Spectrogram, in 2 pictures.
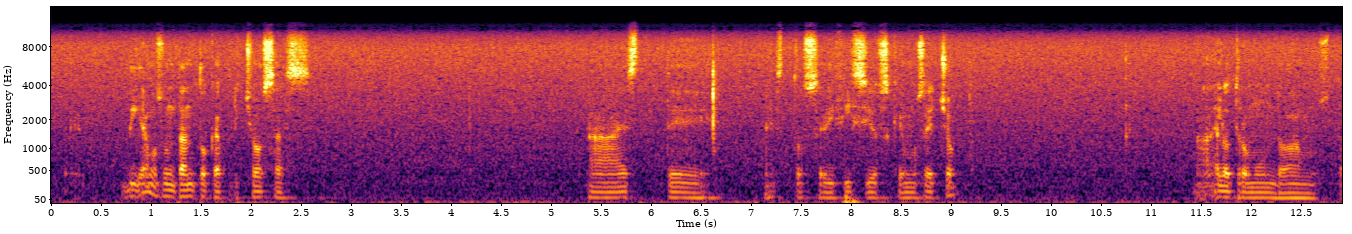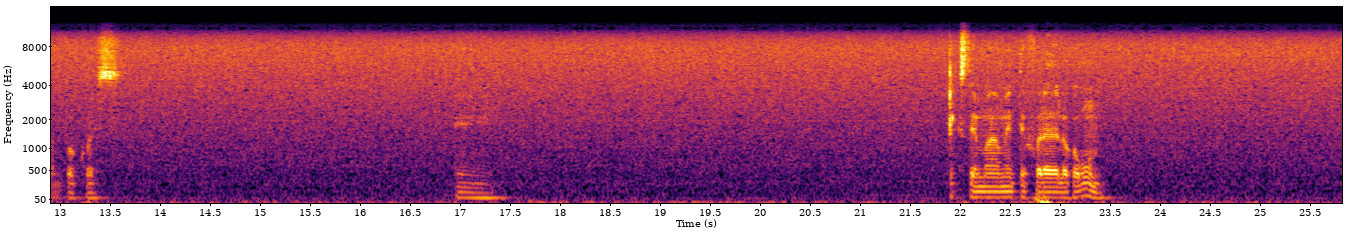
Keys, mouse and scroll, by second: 0.5 click, 3.7 click, 5.1 click, 6.4 shift+right click, 7.1 shift+right click, 8.2 shift+right click, 8.9 shift+right click, 9.5 shift+middle click, 10.4 scroll down 2, 10.7 middle click, 11.8-13.7 middle drag, 14.0-14.3 scroll down 1, 14.6-15.1 scroll down 1, 15.5 scroll down 1, 17.2 scroll down 1, 18.1-18.9 scroll down 2, 19.4-21.3 middle drag, 21.3 right click, 21.7 scroll up 1, 22.7 shift+right click, 23.5 shift+right click, 24.0 shift+right click, 25.3 shift+right click.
